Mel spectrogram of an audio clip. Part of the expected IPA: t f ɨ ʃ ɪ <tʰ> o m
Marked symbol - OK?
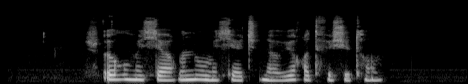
yes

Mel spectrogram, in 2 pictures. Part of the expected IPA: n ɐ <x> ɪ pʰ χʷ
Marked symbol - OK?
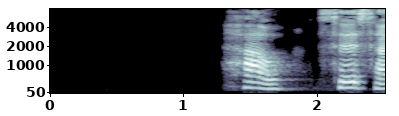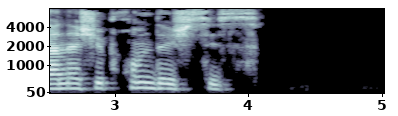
no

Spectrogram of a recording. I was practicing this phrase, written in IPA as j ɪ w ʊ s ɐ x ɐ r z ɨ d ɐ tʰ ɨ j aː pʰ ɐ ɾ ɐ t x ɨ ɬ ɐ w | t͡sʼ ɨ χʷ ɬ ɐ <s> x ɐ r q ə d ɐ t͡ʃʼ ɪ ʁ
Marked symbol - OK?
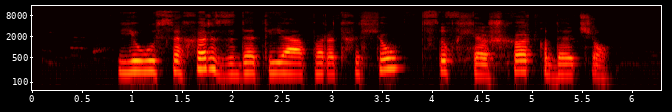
no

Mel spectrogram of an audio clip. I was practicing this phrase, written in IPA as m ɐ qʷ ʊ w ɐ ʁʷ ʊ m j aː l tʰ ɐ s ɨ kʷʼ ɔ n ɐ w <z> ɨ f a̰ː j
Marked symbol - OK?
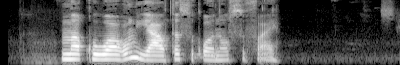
no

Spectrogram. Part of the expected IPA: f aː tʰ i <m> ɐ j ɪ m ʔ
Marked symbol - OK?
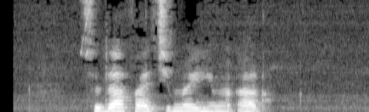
yes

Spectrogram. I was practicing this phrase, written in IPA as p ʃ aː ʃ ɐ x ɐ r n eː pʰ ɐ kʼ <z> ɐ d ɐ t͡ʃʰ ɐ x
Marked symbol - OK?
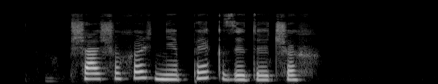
yes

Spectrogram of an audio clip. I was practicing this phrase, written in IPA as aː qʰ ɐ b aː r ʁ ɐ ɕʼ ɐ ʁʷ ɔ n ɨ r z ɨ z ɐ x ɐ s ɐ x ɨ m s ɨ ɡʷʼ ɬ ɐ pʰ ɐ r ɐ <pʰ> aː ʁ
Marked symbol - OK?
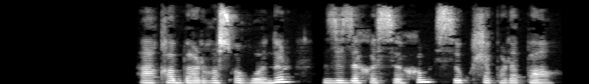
yes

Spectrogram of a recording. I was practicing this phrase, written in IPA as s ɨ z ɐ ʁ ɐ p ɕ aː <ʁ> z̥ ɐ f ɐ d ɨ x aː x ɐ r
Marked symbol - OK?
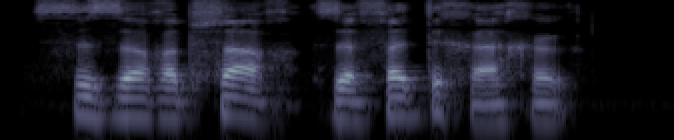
yes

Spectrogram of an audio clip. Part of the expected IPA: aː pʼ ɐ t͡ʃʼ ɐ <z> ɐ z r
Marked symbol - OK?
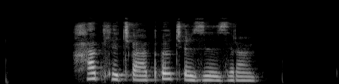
yes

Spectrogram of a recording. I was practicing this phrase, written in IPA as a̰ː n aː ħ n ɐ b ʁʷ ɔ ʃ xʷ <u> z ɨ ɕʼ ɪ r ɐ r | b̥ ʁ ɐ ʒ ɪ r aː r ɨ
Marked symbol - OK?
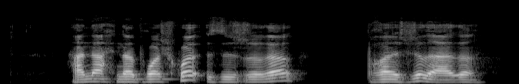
no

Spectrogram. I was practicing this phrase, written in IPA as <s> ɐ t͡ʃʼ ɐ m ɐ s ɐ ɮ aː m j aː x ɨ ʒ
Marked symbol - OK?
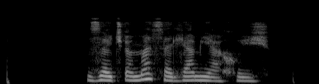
no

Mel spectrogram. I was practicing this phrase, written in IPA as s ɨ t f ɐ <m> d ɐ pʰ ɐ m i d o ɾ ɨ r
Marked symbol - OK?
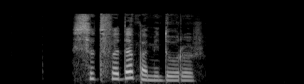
no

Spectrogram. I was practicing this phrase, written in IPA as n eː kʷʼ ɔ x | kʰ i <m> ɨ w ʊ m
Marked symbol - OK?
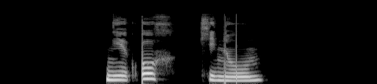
no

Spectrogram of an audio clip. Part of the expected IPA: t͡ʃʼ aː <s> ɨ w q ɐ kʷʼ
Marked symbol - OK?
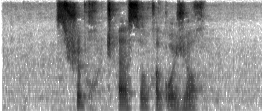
yes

